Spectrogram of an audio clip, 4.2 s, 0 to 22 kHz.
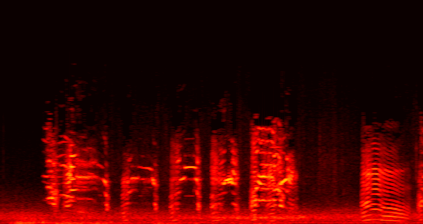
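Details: Gulls at a shopping mall on a very windy Christmas Day 2014, giving a series of harsh, nasal squealing calls in short bursts, with wind noise beneath.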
